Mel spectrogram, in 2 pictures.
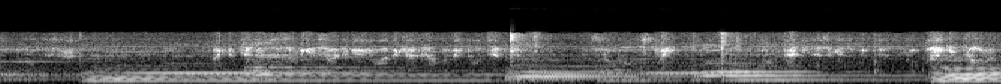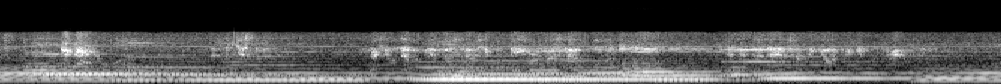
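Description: A band playing music led by guitar, with held chords that change every few seconds. It grows louder about halfway through.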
